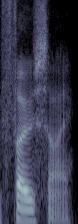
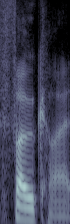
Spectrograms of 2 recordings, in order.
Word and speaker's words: foci: Oh, they're saying fosai, but you could say it fai. That's another way of saying it.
